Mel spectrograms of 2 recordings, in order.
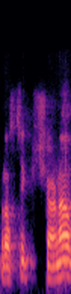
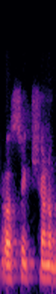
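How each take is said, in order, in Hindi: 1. शब्द एक उच्चारित लघु स्वर के साथ समाप्त होता है। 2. शब्द अपने अंतिम लघु स्वर के बिना समाप्त होता है। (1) "लेकिन संस्कृत में प्रशिक्षण" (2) "ये हिंदी में प्रशिक्षण बोलते हैं"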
